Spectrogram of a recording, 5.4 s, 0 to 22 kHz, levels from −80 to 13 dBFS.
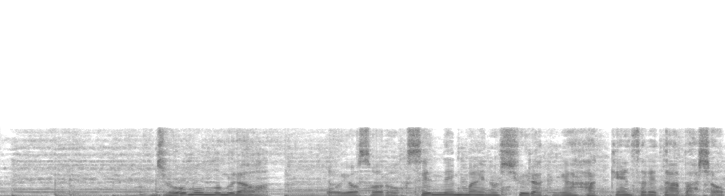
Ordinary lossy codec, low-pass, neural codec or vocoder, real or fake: none; none; codec, 16 kHz, 16 kbps, FreqCodec, smaller model; fake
